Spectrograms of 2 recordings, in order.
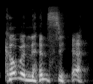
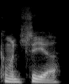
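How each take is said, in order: First: The name is said with an extra syllable. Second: The name is said with one syllable fewer. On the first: The speaker calls it right. "There's another syllable in there" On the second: The speaker calls it wrong. "I was saying like Comencia, like commence"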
